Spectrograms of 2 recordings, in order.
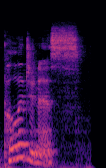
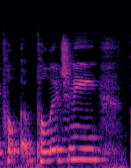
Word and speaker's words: polygyny: who are polygynous. Polygynous. Polygynous. I am not a pronunciation scientist. It's not polygamy, okay? Polygyny, polygyny is different from polygamy.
